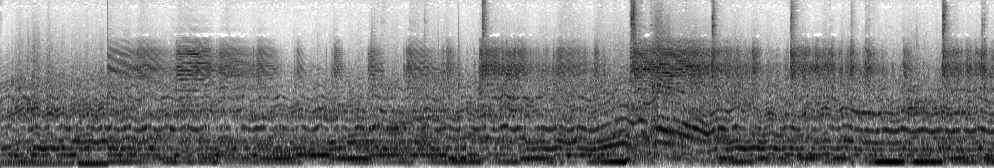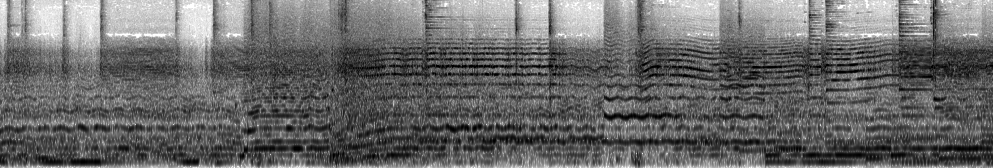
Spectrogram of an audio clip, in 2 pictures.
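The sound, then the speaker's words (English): Distorted electric guitar plays on its own, holding thick, buzzing sustained notes with sliding pitch bends and wavering glides, staying loud and steady throughout. “Throw my distortion on here.”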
